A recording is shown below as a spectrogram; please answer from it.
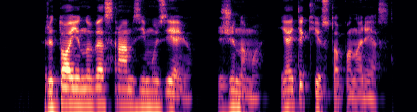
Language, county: Lithuanian, Vilnius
